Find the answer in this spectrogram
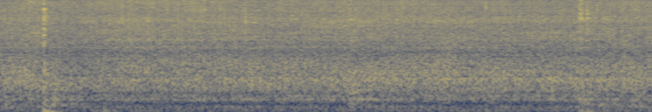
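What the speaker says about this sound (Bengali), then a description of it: "এইভাবে কিছুক্ষণ ধরেই সুন্দর করে ভেজে নেব" Okra (bhindi) frying in a pan, Punjabi style, gives a soft, even hiss with a couple of faint ticks over a few seconds, with no talking.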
